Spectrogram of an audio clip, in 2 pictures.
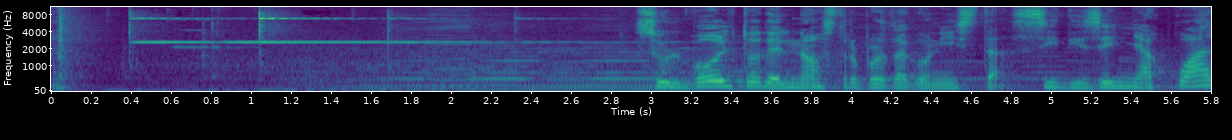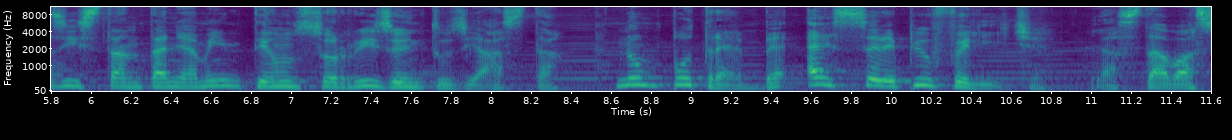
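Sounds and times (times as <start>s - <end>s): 
pharmacy main door bell jingling: 0.4s - 2.9s
speech: 3.0s - 11.6s.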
